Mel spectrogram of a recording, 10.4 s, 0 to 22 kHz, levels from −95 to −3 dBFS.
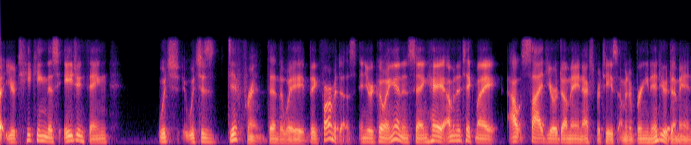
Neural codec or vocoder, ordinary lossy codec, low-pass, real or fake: codec, 16 kHz, about 1 kbps, DyCAST, with the encoder's durations; Opus, 32 kbps; 7.2 kHz; fake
